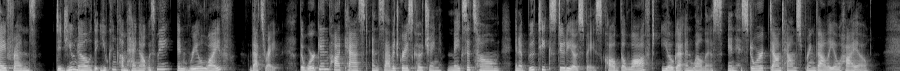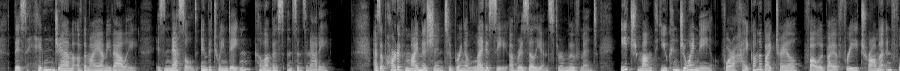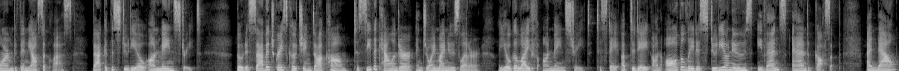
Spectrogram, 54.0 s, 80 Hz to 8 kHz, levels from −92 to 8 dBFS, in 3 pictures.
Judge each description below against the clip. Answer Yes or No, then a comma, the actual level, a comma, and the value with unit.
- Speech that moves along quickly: No, average, 150 wpm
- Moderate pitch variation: Yes, average, 4.4 semitones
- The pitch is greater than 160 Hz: Yes, high, 190 Hz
